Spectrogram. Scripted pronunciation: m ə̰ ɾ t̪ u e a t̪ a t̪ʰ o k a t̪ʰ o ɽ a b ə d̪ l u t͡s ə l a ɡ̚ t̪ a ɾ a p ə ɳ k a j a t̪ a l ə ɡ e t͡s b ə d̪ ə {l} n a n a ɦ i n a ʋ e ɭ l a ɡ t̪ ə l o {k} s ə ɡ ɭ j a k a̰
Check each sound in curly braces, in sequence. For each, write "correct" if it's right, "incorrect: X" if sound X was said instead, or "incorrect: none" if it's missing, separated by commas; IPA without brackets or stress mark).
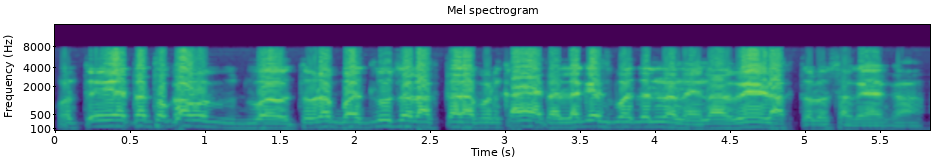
correct, incorrect: none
